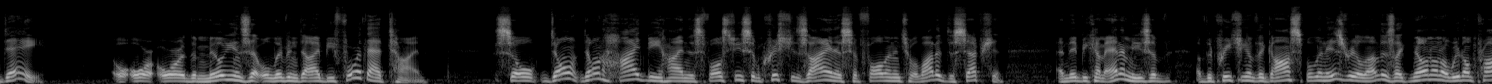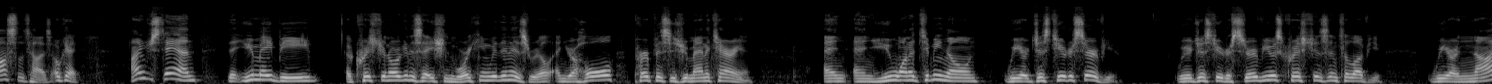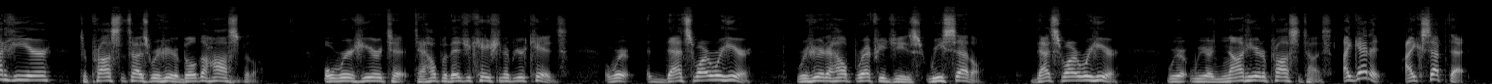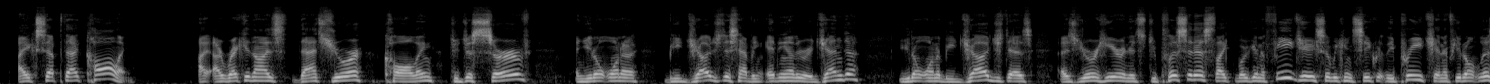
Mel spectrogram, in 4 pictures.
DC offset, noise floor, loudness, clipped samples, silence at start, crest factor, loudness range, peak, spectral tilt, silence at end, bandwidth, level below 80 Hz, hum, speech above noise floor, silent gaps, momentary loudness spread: under 0.1%; -67 dBFS; -26 LUFS; under 0.1%; 0 s; 18 dB; 3 LU; -10 dBFS; -5 dB/octave; 0 s; 16 kHz; -70 dBFS; none; 41 dB; none; 9 LU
